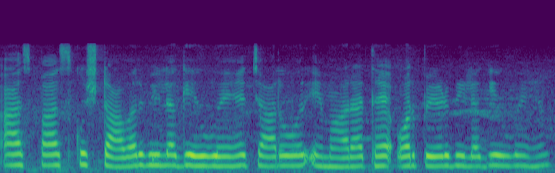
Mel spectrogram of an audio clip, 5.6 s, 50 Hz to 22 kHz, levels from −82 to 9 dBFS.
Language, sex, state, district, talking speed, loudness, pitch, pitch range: Hindi, female, Chandigarh, Chandigarh, 185 wpm, -15 LUFS, 230 Hz, 220-235 Hz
